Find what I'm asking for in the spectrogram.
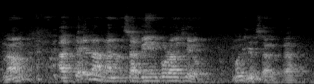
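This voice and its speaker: A man's voice: fairly high pitch, very animated, normal speed. Earnest man lecturing in an echoey hall. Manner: earnest, rhetorical, keeps asking "no?" and "tama?". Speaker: OFW assistance advocate. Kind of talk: seminar talk to an audience. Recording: echoey room with faint background noise.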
